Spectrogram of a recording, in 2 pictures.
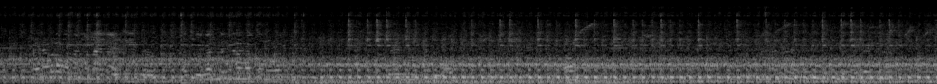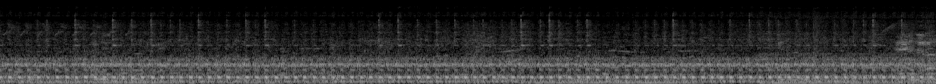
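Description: A small engine running steadily at idle, its pitch holding level with an even rapid pulse; it grows a little louder about three seconds in.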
